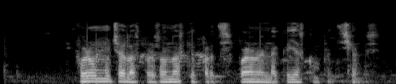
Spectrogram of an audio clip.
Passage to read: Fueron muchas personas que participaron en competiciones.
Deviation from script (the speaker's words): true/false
true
